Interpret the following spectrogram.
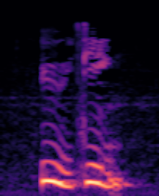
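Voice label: "预订", Mandarin Chinese; chinese-flashcards; hsk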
